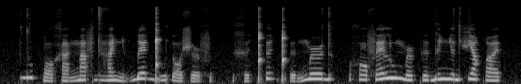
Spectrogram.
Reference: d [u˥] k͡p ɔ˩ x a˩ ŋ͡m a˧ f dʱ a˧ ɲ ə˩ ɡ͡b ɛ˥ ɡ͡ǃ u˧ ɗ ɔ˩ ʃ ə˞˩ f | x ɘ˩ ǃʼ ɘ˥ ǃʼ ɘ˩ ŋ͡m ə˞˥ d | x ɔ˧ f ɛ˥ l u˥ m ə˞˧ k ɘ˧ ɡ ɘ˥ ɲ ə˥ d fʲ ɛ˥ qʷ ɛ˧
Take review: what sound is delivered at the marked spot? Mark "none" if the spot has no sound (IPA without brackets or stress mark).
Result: u˥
